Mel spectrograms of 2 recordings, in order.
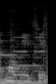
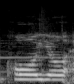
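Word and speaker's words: koyo (紅葉): We have two pronunciation, koyo and then momiji. And then koyo means red leaves in autumn and the momiji means maple leaves.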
